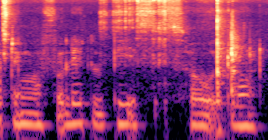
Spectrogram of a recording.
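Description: Scissors snip through thick paper.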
